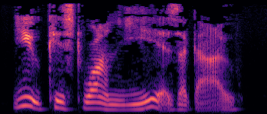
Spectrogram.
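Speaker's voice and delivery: very slow, smug, drawn-out, ripe joking tone. Narrator reading a guard speaking to McGrath, slow, ripe, self-amused tones. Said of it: "in the slow, ripe tones of one who thinks that what he's about to say next is going to be incredibly funny".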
